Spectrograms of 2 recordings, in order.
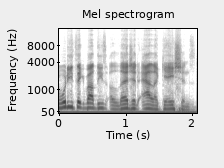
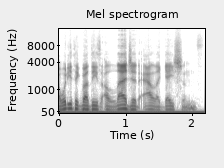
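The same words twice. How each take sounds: First: A cartoonishly exaggerated put-on voice. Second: A quietly smug, self-satisfied tone. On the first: An over-the-top caricature of the person. The speaker calls it wrong. "I always like exaggerate their voices, but no, he didn't say it like that" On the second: How the person actually came across. The speaker calls it right. "he came off like that smug"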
